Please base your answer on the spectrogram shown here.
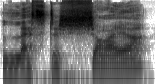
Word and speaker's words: Leicestershire: should be lester and there's a bigger region which is called leicestershire this is not leicester shire normally the places that end in s-h-i-r-e this should be pronounced sho leicestershire leicestershire and we've also got worcester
